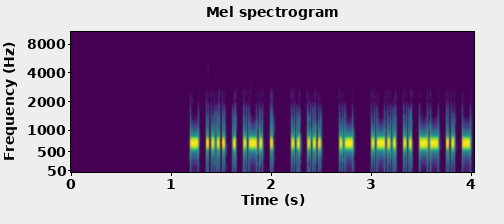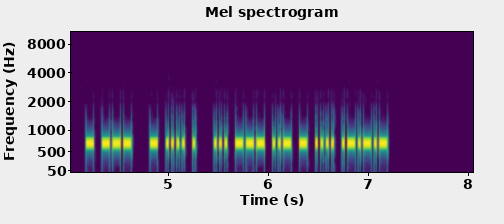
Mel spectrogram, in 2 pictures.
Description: Morse code, heard as a keyed tone, about 44 wpm, 700 Hz. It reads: THERE IS A LIMIT TO THE SOUTH.
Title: Sentences from Top 1500 Words 45wpm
